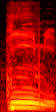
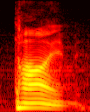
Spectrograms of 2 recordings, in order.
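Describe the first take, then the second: First: It is said with a Portuguese pronunciation. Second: It is said with an English pronunciation. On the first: It means teams. "e não de time, de equipes" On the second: It means a period of time. "que é a ideia de time"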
